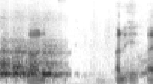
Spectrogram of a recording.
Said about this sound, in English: some dog is not happy.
